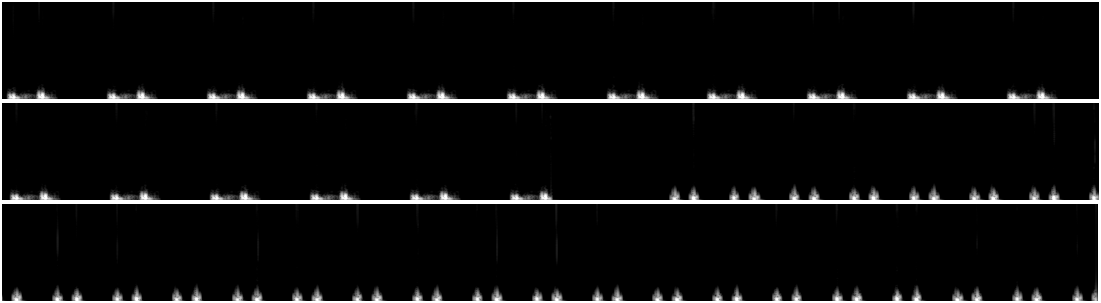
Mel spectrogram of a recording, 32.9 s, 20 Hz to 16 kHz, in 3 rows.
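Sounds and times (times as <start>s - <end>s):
heartbeat thumps: 0.1s - 0.5s, 1.1s - 1.5s, 2.1s - 2.5s, 3.1s - 3.5s, 17.7s - 32.9s.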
